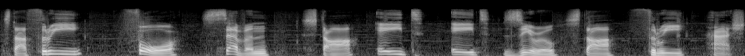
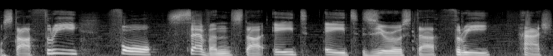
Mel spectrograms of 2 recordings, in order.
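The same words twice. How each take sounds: First: The code is said more slowly. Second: The code is said quickly.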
